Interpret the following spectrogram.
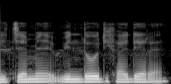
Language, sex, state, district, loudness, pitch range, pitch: Hindi, male, Arunachal Pradesh, Longding, -13 LUFS, 120-125 Hz, 120 Hz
